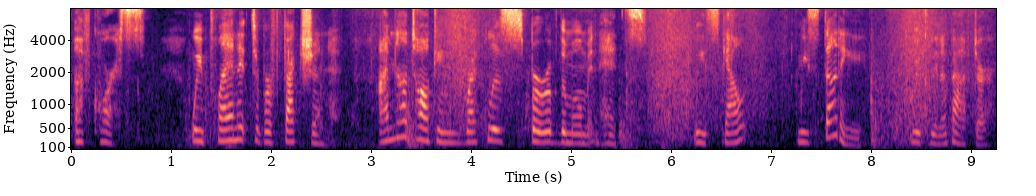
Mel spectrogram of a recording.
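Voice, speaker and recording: A woman's voice: medium pitch, a little slow, slight background noise, lightly acted. A woman playing a confident, seductive serial killer who schemes and persuades with relish in an audio drama. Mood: persuasive, calculating. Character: cold, thrill-hungry female serial killer, confident and seductive. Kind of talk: audio drama acting with first-person narration.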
